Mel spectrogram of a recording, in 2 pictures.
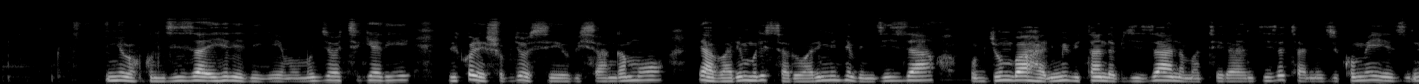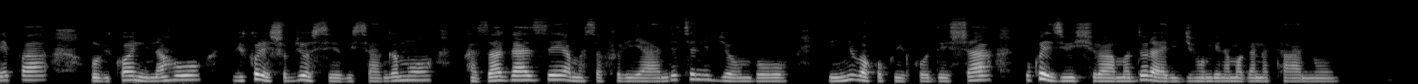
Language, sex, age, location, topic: Kinyarwanda, female, 18-24, Huye, finance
